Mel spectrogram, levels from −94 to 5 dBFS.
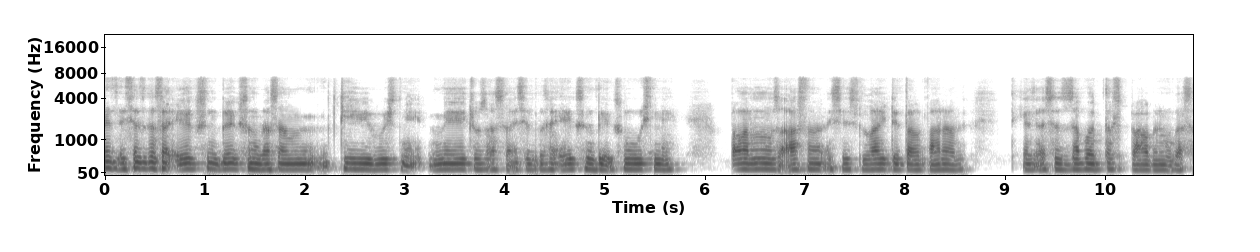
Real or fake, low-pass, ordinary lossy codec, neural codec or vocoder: fake; 7.2 kHz; none; codec, 32 kHz, 1.9 kbps, SNAC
